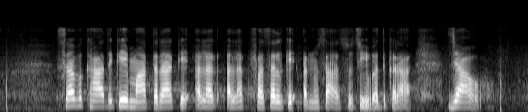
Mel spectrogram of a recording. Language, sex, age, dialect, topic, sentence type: Maithili, female, 25-30, Eastern / Thethi, agriculture, question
